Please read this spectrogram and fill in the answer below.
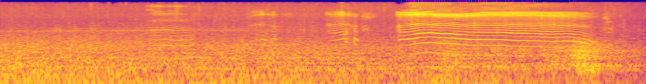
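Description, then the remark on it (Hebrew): A newborn baby, born in Kraków, Poland, in the quiet before World War II, cries in a few short, wavering wails, building to a longer, strained cry near the end, over a steady background rumble like rain. “בשקט שלפני מלחמת העולם, הגיח לאוויר העיר קרקוב שבפולין תינוק בשם ….”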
